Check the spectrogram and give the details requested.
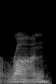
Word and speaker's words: Ran: do a film called ran back in the 1980s or ron however you want to pronounce it which is actually a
